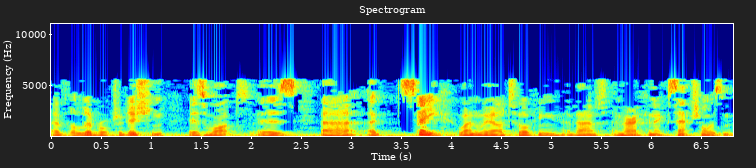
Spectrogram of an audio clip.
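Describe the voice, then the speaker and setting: A man speaks in a somewhat breathy voice. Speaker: academic panelist. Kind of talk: conference panel presentation.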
